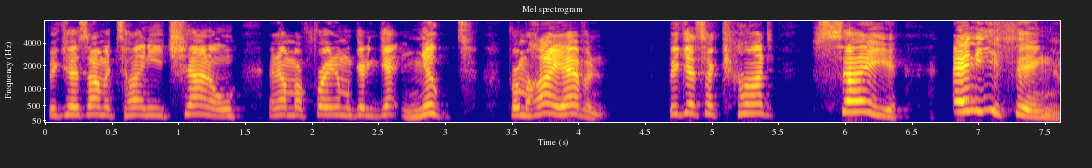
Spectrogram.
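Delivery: loud, upset, worked-up emotional outburst. Venting about being called names online, getting emotional. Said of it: "I'm sorry if I'm getting emotional".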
